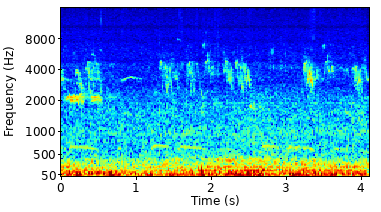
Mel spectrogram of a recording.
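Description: Faint birds chirping outdoors: scattered short high chirps, with short calls in pairs recurring every second or so, over a low background rumble.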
